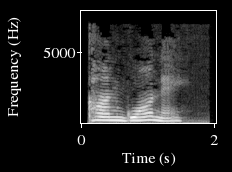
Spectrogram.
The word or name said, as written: kangwane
